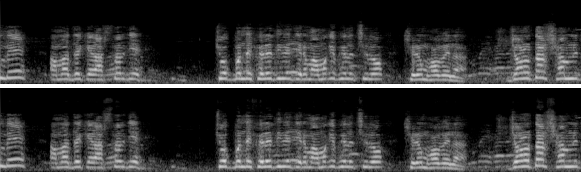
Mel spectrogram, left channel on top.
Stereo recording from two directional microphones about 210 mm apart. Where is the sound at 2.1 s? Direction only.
30° right (ahead or behind).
